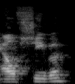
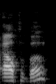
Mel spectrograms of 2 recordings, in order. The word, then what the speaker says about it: Elphaba: With her mispronunciation, she would say Elphsheba. No, I call her Elphaba.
